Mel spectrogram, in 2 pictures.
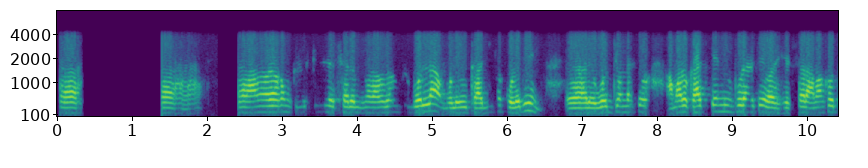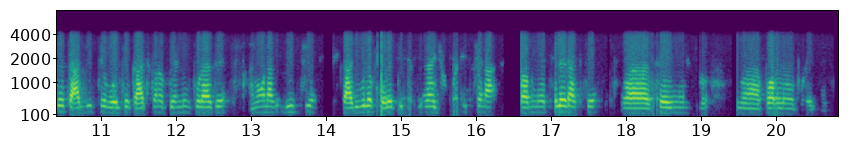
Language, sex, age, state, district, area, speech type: Bengali, male, 18-30, West Bengal, Darjeeling, rural, conversation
